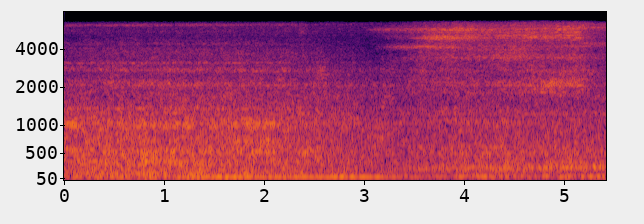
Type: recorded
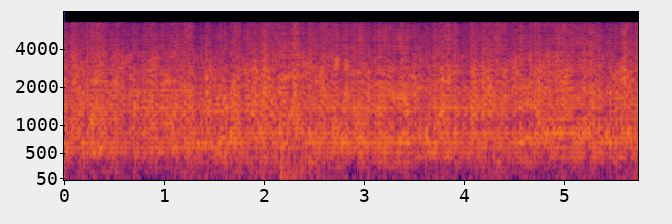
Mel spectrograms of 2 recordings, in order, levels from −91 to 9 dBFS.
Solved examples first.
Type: remade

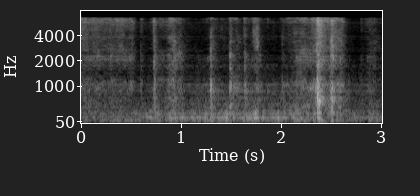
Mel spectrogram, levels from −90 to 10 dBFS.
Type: remade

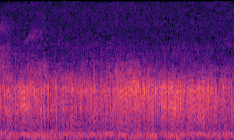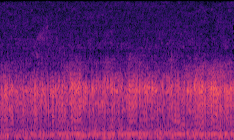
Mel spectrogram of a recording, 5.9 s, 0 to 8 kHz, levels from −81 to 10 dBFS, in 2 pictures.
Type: remade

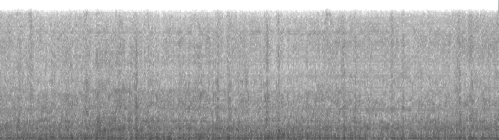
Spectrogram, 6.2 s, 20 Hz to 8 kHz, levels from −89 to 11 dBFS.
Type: remade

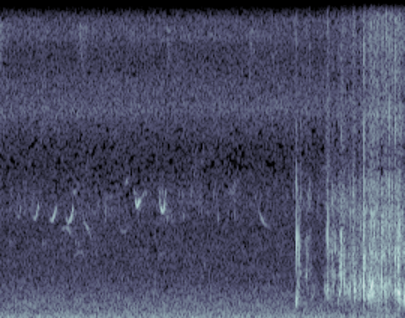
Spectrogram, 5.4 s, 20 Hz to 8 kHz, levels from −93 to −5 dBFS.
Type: recorded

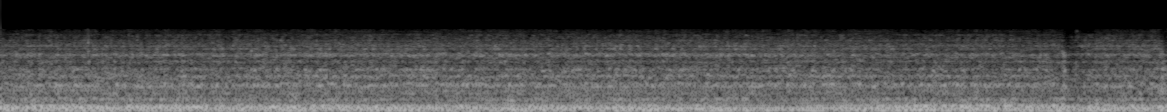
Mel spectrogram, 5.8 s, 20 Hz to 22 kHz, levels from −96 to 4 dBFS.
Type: remade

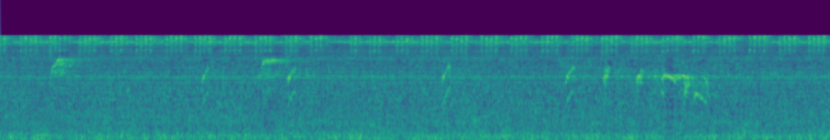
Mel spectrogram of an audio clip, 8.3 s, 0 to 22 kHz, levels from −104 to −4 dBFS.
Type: remade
